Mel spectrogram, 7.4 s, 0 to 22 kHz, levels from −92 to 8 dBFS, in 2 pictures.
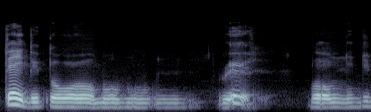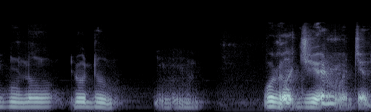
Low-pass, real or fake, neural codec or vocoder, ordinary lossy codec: none; fake; autoencoder, 22.05 kHz, a latent of 192 numbers a frame, VITS, trained on one speaker; none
